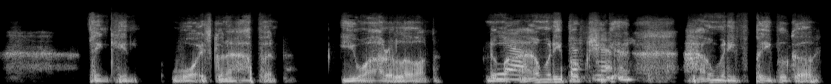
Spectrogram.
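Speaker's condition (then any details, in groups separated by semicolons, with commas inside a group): Vocal cord cancer, head and neck cancer, right vocal cord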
